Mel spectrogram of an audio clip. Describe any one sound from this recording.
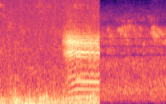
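A sheep bleats loudly.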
